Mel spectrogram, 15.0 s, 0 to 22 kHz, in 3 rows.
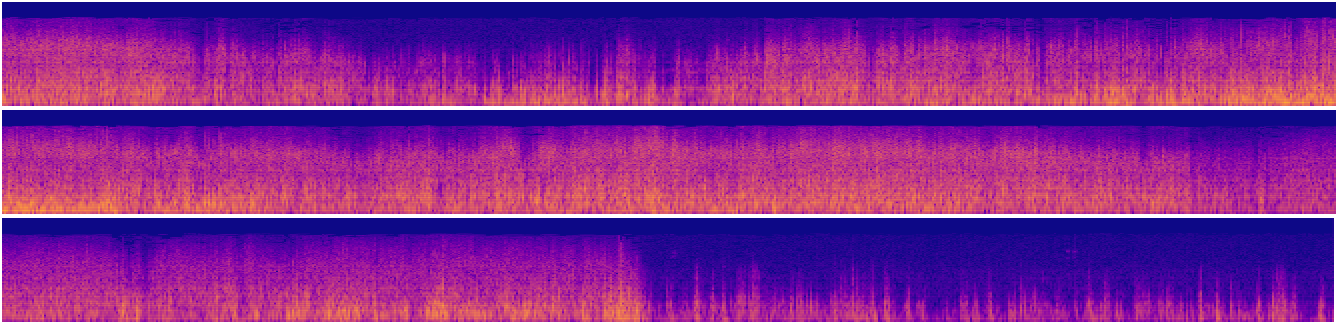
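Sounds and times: gusty wind buffeting microphone: 0:00.0 - 0:15.0.

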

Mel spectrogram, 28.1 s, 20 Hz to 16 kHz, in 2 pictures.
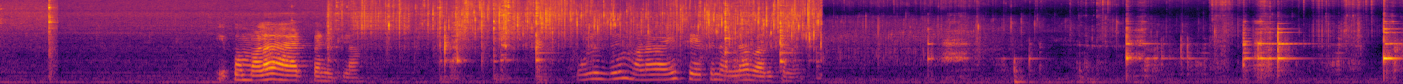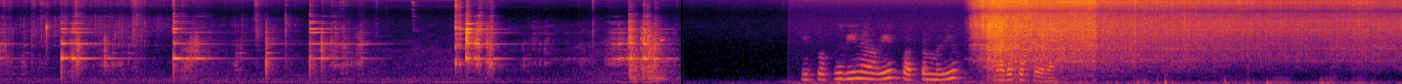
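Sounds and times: spoon scraping iron pan: 0:04.3 - 0:08.2, 0:09.3 - 0:17.9
metal spoon clinking on steel jar: 0:13.8 - 0:17.8.

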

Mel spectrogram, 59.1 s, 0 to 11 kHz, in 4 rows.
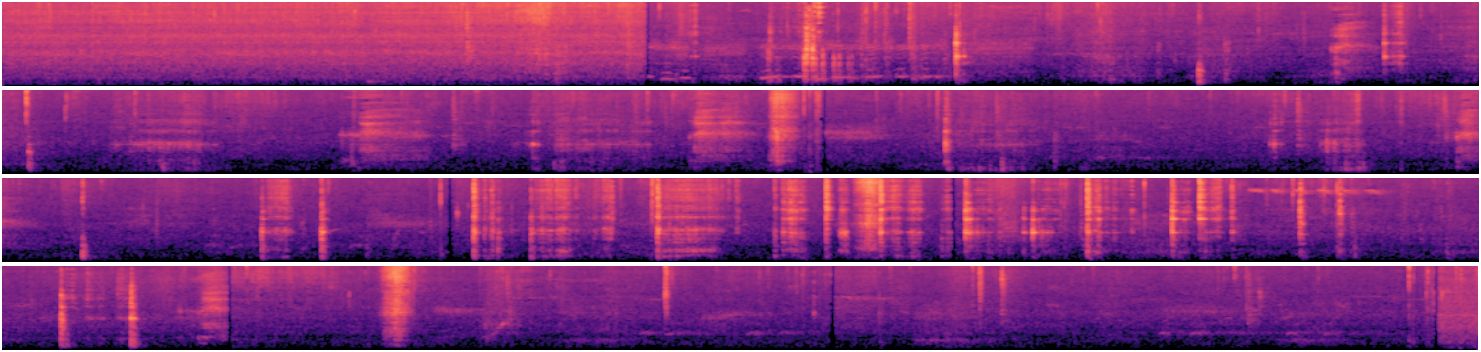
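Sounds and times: metal spoon clinking and scraping pot: 0:32.1 - 0:32.9, 0:34.2 - 0:43.2, 0:44.9 - 0:45.7.

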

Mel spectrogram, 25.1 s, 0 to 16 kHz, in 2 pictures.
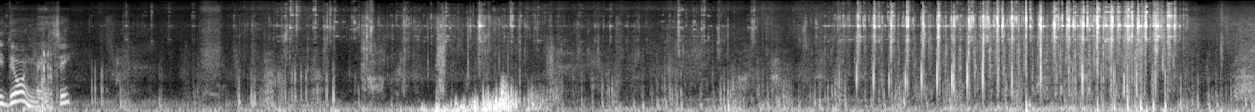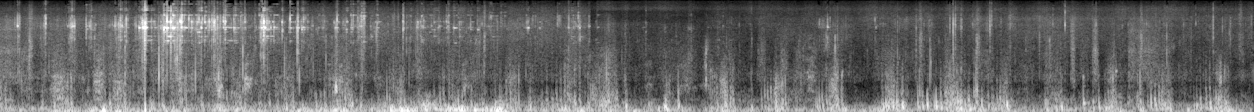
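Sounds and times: footsteps crunching through snow: 0:11.8 - 0:25.0.

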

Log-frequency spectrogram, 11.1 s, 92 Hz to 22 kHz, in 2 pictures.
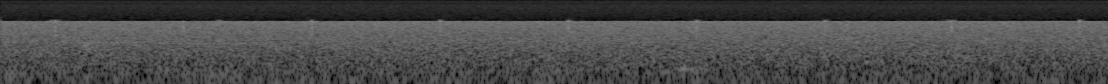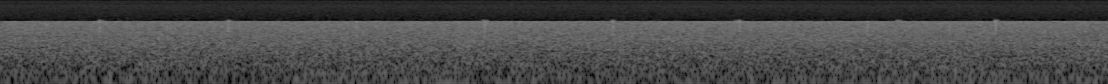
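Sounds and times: faint hiss: 0:00.0 - 0:11.0
faint ticking: 0:00.0 - 0:11.0.

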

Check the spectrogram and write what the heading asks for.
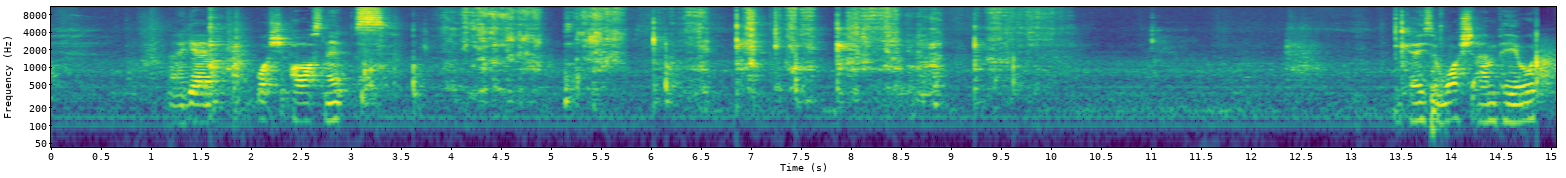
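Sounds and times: knife scraping wooden board: 0:03.1 - 0:10.3.

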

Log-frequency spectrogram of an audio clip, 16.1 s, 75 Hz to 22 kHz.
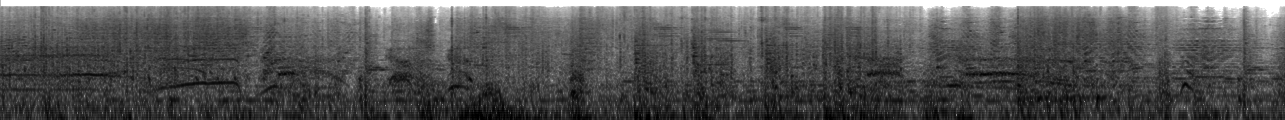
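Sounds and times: debris crashing: 0:00.0 - 0:04.7
wood cracking and smashing: 0:00.0 - 0:04.8, 0:05.6 - 0:11.5, 0:12.6 - 0:14.8
background music: 0:00.0 - 0:16.0.

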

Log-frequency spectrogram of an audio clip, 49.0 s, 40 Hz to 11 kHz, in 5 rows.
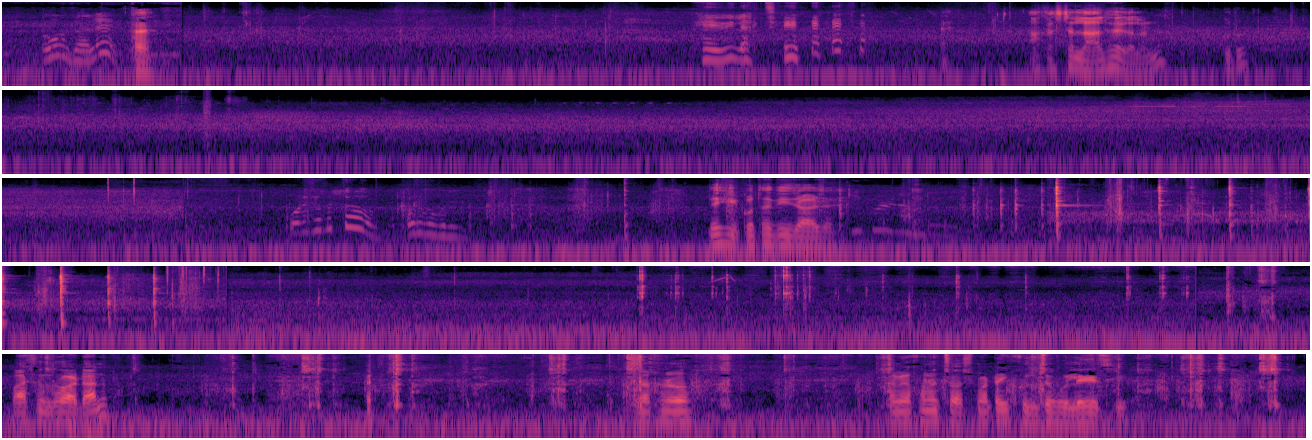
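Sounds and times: metal pots clinking and knocking: 0:27.0 - 0:30.9.

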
